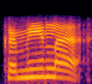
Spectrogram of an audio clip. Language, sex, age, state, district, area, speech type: Kannada, female, 45-60, Karnataka, Gadag, rural, conversation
